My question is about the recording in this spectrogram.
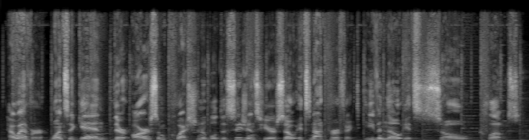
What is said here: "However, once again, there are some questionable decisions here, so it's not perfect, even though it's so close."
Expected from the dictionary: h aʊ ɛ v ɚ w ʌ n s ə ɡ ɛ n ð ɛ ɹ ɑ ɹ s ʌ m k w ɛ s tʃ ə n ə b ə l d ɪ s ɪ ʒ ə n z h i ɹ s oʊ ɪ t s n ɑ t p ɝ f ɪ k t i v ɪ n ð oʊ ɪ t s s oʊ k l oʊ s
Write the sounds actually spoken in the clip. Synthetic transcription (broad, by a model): h aʊ ɛ v ɚ w ʌ n s ə ɡ ɛ n ð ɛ ɹ ɑ ɹ s ʌ m k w ɛ s tʃ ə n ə b l d ɪ s ɪ ʒ ə n z h i ɹ s oʊ ɪ t s n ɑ t p ɝ f ɪ k t i v ɪ n ð oʊ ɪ t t s oʊ k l oʊ s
